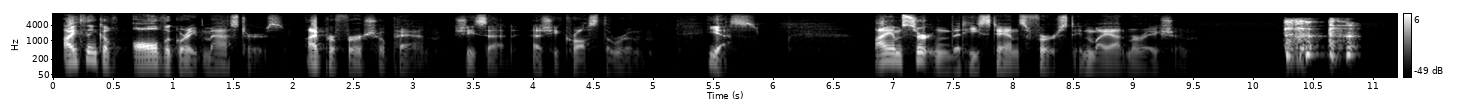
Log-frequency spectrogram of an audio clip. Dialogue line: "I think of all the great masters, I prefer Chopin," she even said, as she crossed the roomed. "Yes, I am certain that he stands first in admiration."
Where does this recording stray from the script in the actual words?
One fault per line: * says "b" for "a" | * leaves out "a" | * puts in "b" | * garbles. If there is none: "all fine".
* leaves out "even"
* says "room" for "roomed"
* puts in "my"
